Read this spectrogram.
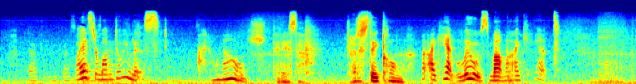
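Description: A woman speaks with emotion, heard close by.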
